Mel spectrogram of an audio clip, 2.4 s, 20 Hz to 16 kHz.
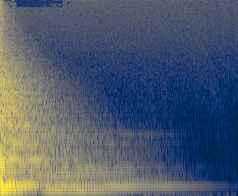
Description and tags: Failure Drum Sound Effect 2
A simple "failure" sound using a timpani drum with a pitch change on a music-making program called Finale. Enjoy!
error, fail, drum, funny, game-over, humorous, failure, sound, negative, cartoon, video-game, wrong, mistake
